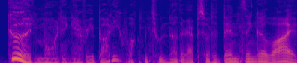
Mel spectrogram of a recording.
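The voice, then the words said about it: Late-night radio host voice. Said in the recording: “late night radio voice? ... my like late night hotline voice”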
